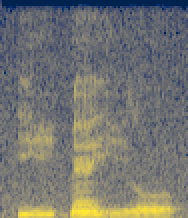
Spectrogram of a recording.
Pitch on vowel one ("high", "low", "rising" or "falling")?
high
